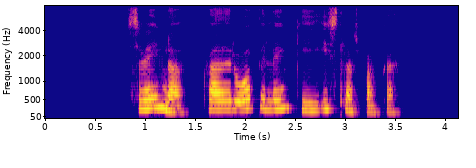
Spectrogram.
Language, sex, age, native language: Icelandic, female, 40-49, Icelandic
